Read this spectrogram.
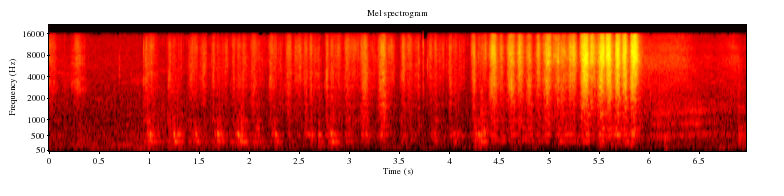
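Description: A stick of pastel scrapes and scrubs rapidly across paper.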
